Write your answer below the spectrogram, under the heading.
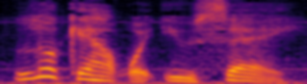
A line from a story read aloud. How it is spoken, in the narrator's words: squeaked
